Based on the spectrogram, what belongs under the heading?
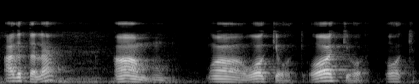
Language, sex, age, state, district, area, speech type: Kannada, male, 60+, Karnataka, Chitradurga, rural, spontaneous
